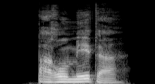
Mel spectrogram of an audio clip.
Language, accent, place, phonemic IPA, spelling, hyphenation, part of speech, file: German, Germany, Berlin, /baʁoˈmeːtɐ/, Barometer, Ba‧ro‧me‧ter, noun, De-Barometer.ogg
- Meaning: barometer (instrument for measuring atmospheric pressure)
